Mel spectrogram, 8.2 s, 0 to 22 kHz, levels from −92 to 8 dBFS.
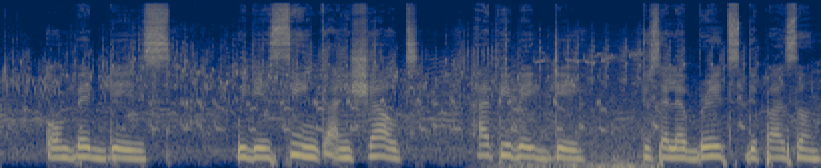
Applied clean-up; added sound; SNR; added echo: none; Bird + Chirp, tweet; 14 dB; none.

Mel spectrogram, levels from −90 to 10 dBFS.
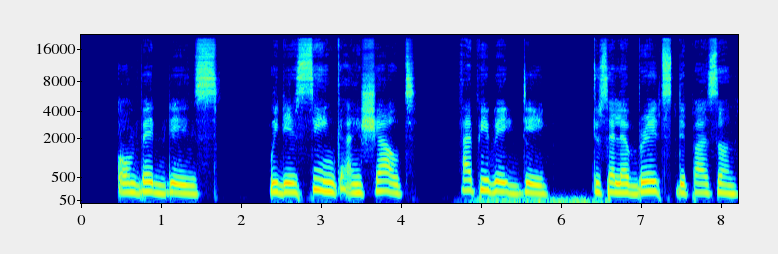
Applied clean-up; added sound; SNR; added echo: neural mask model DeepFilterNet 3.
